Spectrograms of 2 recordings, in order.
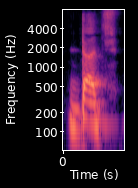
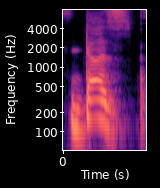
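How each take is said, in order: First: डज as "duj", with j; students' j mistake. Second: डज as "duz", low pitched; correct z ending. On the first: Teacher imitating students' wrong "duj". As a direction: end डज on a j sound. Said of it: "कई students कहते हैं डज". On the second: Teacher answering with the right "duz". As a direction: end डज on a buzzing z. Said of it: "ये क्या है?". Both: Shown as a demonstration.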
